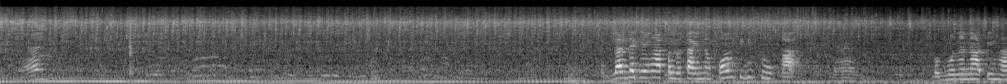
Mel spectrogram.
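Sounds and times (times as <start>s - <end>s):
induction cooktop hum: 0.0s - 10.0s
liquid simmering hiss: 0.0s - 10.0s.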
